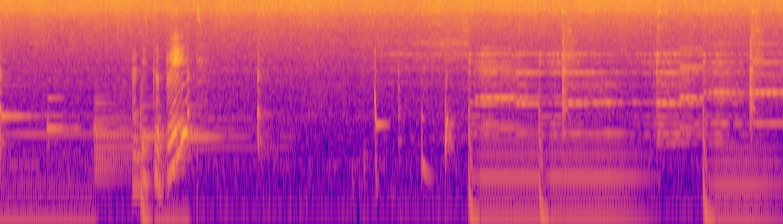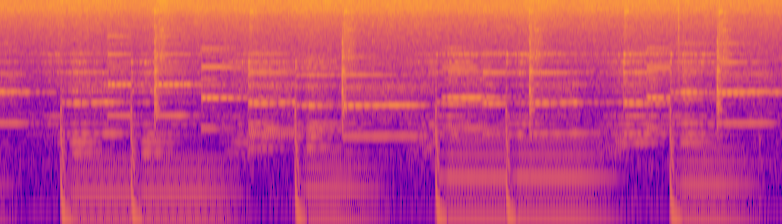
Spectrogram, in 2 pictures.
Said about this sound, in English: then add in broccoli and mushrooms. Then we stir fry the mixture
